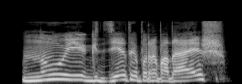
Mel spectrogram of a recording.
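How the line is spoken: Grumbled. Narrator (Russian): заворчал Зевс

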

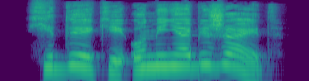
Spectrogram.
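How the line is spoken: Loud sobbing woman. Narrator (Russian): ослепительная красавица громко зарыдала

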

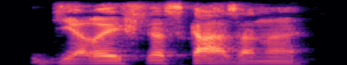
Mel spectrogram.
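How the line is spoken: Whisper. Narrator (Russian): шепнул Кощей

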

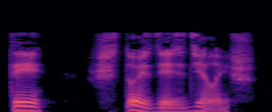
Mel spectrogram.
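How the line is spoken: Dull, muffled question. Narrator (Russian): глухо спросил он

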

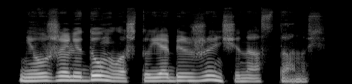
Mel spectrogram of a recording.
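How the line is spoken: Through gritted teeth. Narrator (Russian): проговаривает сквозь зубы

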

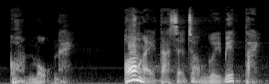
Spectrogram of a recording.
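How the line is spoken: Man muttering. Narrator (Vietnamese): Ông ta lẩm bẩm

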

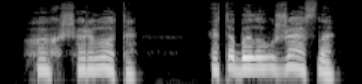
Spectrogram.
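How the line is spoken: Tearful quiet sobbing. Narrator (Russian): сморгнула слезы и принялась тихонько всхлипывать

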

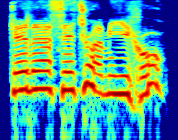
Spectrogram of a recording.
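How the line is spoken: Menacing roar. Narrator (Spanish): preguntó con un rugido amenazador

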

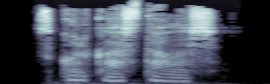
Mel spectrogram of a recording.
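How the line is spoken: Low-voiced question. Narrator (Russian): спрашиваю я вполголоса

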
